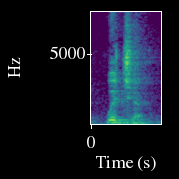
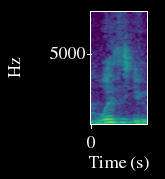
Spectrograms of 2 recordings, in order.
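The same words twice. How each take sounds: First: "with you" run together as "witcha"; "with you" slurred into "WITCH-uh"; New York pronunciation. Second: Said in the usual way. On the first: Shown as a demonstration. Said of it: "That's how they talk back there in New York". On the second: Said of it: "but with you".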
